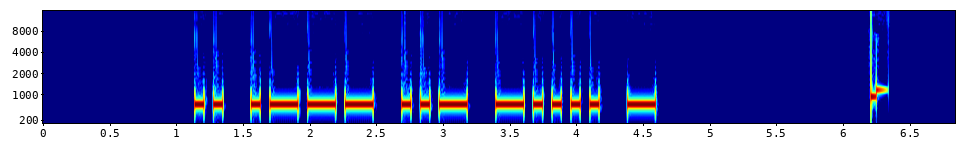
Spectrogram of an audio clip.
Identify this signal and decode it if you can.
Morse code, heard as a keyed tone, about 17 wpm, 700 Hz. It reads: IJU6T
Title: Five Challenging Letter-Number Combinations 17wpm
